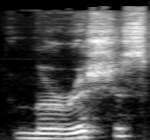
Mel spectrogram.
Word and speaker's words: Mauritius: an adventure script called The Mauritius Penny. Am I pronouncing that correctly? Does everybody know how to pronounce that? I'm the only one who doesn't. – You nailed it.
